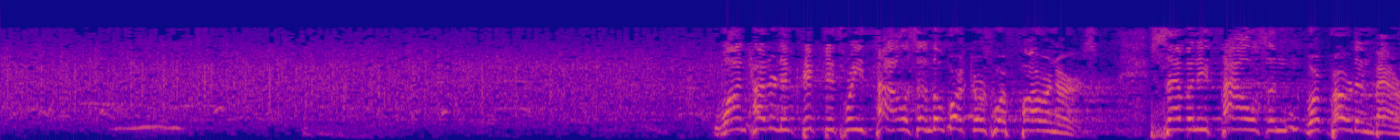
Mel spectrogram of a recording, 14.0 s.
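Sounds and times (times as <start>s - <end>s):
audience clapping hands: 0.0s - 8.4s
speech: 7.1s - 13.9s.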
